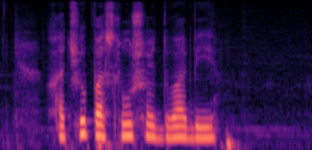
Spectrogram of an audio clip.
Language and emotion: Russian, neutral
